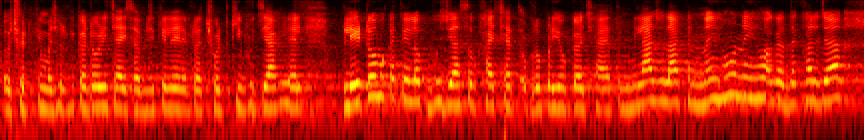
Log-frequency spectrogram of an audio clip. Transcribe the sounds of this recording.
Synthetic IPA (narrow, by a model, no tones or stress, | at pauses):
ot͡ʃʰoʈkiməd͡ʒʱolkikəʈoɽit͡ʃaɦisəbd͡ʒikelelekɾat͡ʃʰoʈkibʱud͡ʒijakelel | pleʈomekət̪elokbʱud͡ʒijasəb̚kʰat̪̚t͡ʃʰɛt̪okɾopɾəjoɡ̚kəɾt͡ʃʰaet̪milad͡ʒulakenəjɦonəjɦoəɡəɾd̪ekʰəld͡ʒa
